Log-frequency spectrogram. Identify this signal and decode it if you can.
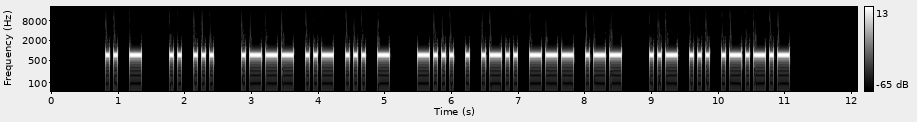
Morse code, heard as a keyed tone, about 20 wpm, 700 Hz. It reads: IT IS JUST BELOW US.
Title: Sentences from Top 1000 Words - Review Part 5 - 20wpm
